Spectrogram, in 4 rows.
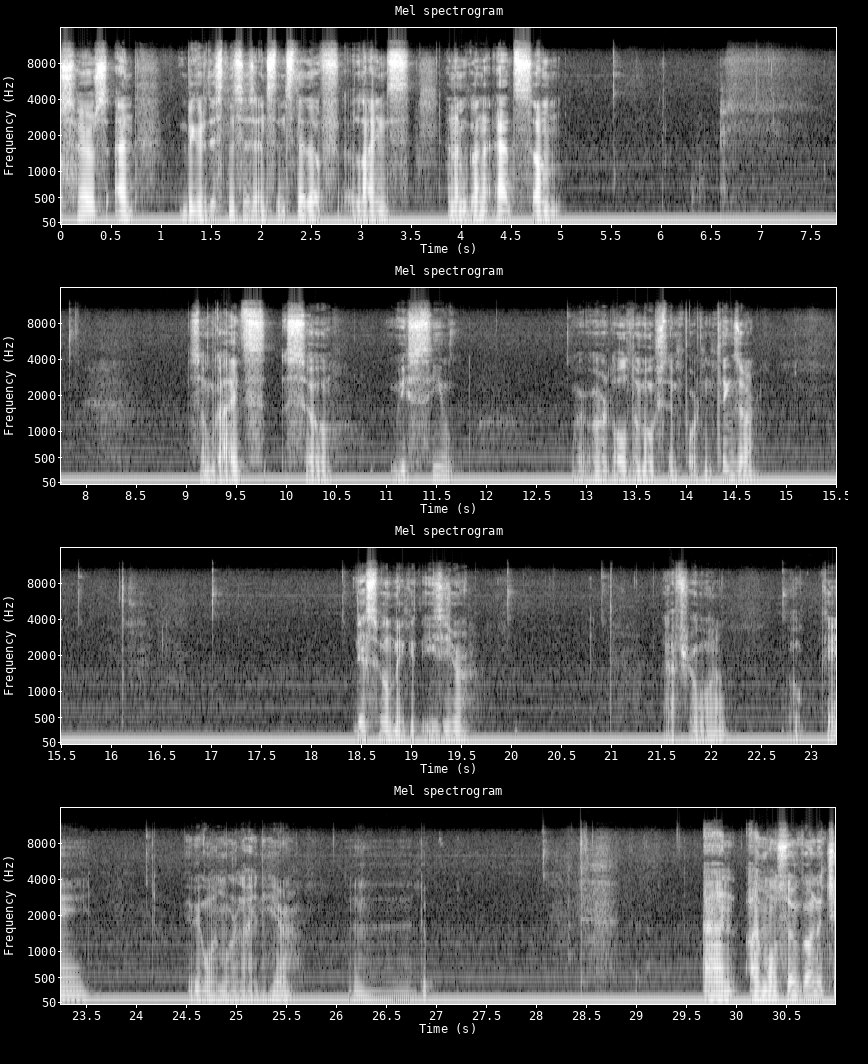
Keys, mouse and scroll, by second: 3.2-5.8 drag, 7.0-8.1 drag, 9.2-11.9 drag, 12.8-14.6 drag, 15.7-17.2 drag, 18.4-20.2 drag, 21.0-23.0 drag, 24.2-28.4 drag.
